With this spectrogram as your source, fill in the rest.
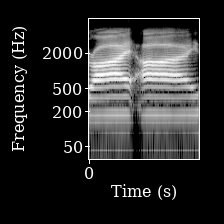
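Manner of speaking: loud, flat monotone. Recalling a dry eyes commercial as an example: Ben Stein monotone. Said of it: "that's being monotoned".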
